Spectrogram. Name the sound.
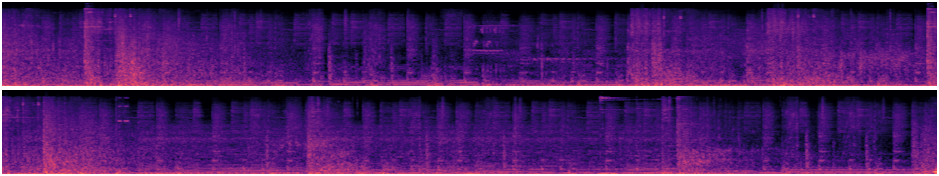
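parried shotgun projectiles exploding in video game ULTRAKILL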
